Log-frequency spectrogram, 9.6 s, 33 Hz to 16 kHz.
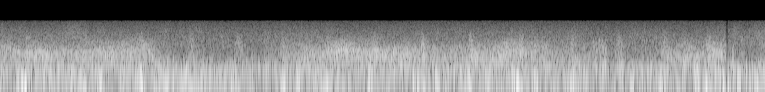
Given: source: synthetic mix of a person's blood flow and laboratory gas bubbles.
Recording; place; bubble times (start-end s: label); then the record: Doppler ultrasound of blood flow; subclavian vein
7.40-7.61 s: bubbles
From the record:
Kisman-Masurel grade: 111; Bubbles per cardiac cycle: 1 to 2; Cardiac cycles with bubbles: 1 to 10%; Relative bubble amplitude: barely perceptible (0.100 to 0.250); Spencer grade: 1 (occasional bubble signal discernible with the cardiac motion signal, with majority of cardiac periods free of bubbles); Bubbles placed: anywhere in the cardiac cycle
